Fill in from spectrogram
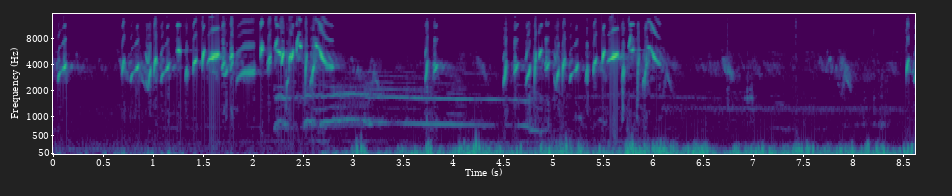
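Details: Wild-type European goldfinch song, locally called khalawi: a fast cascade of bright twittering and buzzy high notes, then a second burst after a pause, with a faint sustained whistle and low background noise.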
